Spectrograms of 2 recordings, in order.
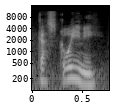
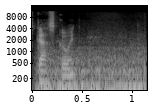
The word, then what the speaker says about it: Gascoigne: friend mr gasket going which no american youtuber can pronounce his name they say gasquini no he's gas going look at that okay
